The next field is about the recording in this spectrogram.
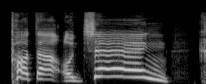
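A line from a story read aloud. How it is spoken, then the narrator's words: Shrieking, mocking giggling chorus. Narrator (German): kreischte Pansy, und ein höhnisch kichernder Chor begleitete sie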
